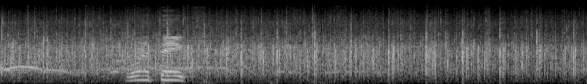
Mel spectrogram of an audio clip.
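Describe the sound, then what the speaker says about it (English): Audience applause at the Square Lake Film & Music Festival, a steady wash of many hands clapping that fills the whole stretch, with a voice speaking briefly over it partway through. "So if you could give them a round of applause."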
